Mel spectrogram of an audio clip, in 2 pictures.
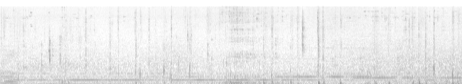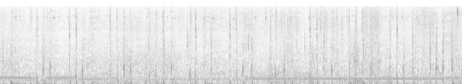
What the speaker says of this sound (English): let's get Roach, we'll ride around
